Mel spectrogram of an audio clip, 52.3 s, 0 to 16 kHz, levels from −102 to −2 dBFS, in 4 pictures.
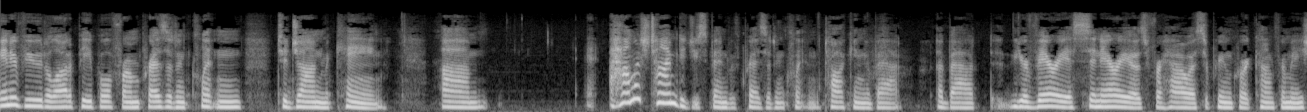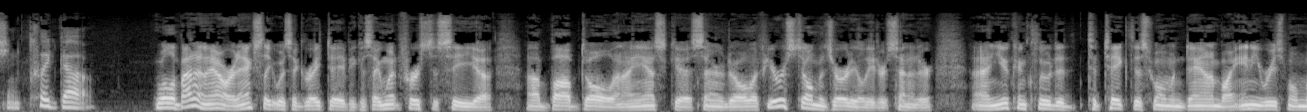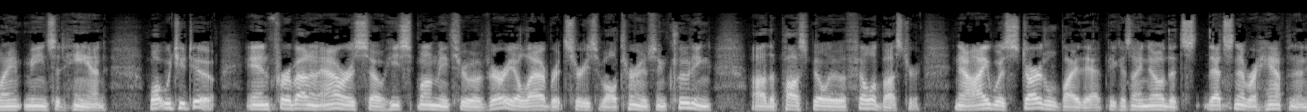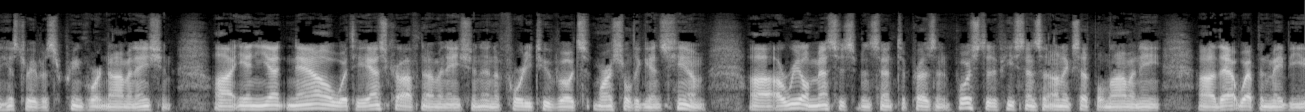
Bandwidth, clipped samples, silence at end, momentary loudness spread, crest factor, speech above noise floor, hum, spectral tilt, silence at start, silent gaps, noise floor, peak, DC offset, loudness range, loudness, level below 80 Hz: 10 kHz; under 0.1%; 0 s; 8 LU; 18 dB; 40 dB; none; -6 dB/octave; 0 s; none; -62 dBFS; -4 dBFS; under 0.1%; 3 LU; -22 LUFS; -52 dBFS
